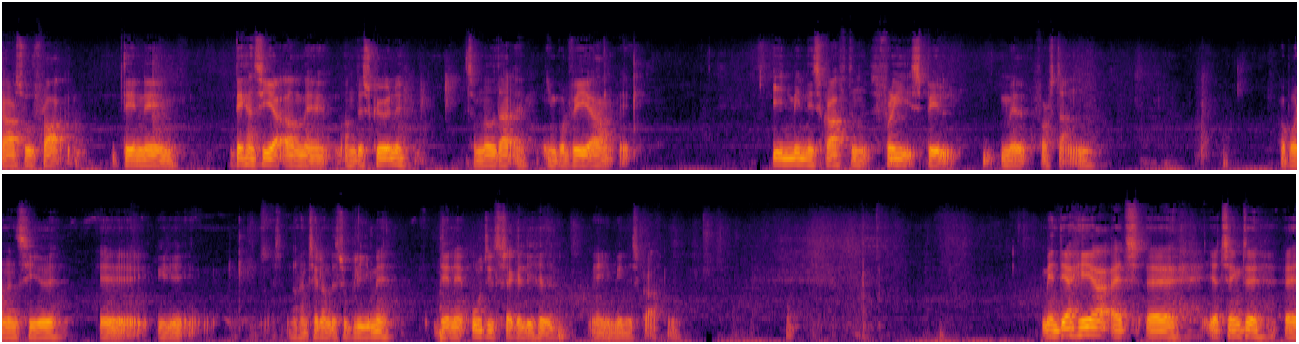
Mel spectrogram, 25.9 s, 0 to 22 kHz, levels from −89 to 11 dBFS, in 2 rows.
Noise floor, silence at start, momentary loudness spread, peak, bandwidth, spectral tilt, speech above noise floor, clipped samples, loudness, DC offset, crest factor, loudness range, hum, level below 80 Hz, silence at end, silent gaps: -56 dBFS; 0 s; 20 LU; -4 dBFS; 11.5 kHz; -6 dB/octave; 35 dB; under 0.1%; -22 LUFS; under 0.1%; 18 dB; 8 LU; none; -56 dBFS; 0 s; none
